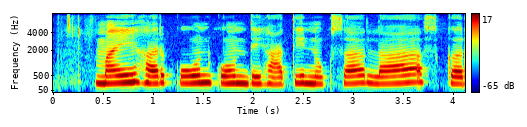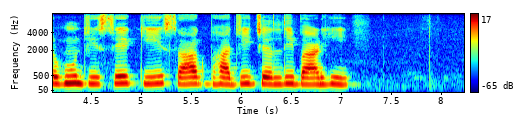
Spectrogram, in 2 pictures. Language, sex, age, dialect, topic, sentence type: Chhattisgarhi, female, 25-30, Northern/Bhandar, agriculture, question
